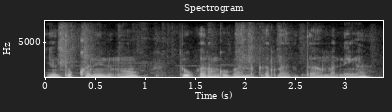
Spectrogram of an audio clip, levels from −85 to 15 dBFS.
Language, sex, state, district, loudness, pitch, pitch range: Garo, male, Meghalaya, South Garo Hills, -16 LUFS, 100 Hz, 95-110 Hz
